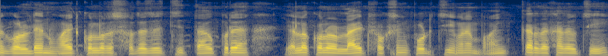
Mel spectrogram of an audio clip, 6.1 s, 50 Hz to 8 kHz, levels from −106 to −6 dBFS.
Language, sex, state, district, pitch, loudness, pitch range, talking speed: Odia, male, Odisha, Malkangiri, 115 Hz, -19 LUFS, 110-120 Hz, 150 wpm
